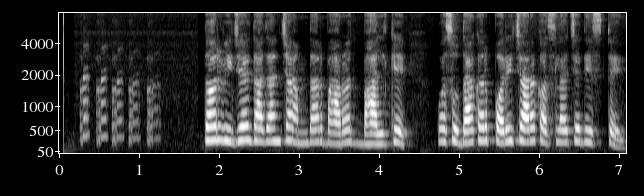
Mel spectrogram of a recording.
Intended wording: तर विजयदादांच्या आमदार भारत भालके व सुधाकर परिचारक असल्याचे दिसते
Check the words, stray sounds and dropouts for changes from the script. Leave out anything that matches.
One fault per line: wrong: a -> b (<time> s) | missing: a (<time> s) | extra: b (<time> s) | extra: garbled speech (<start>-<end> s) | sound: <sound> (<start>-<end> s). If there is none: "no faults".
sound: laugh (0.3-1.3 s)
